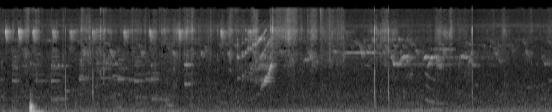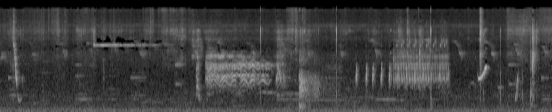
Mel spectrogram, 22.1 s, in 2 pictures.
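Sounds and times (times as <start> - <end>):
faint bird chirps and whistles: 0.1 - 9.6, 10.6 - 15.2, 17.8 - 22.0
loud falling bird call: 15.0 - 17.3.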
